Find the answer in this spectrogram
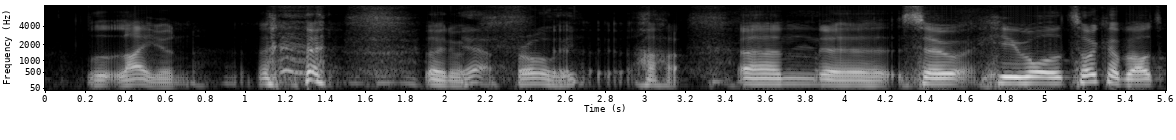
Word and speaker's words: Lyon: comes from the sunny Leone in southern France where in Leon Leon I mean how do you say the only English in English I say Lyon so he will talk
